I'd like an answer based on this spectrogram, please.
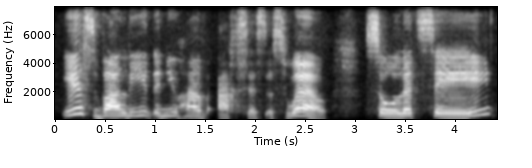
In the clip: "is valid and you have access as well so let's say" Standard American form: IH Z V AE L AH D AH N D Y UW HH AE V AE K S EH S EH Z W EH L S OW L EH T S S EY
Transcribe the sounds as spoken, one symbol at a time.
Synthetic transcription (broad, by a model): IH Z V AE L AH D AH N Y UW HH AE V AE K S EH S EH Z W EH L S OW L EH T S S EY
